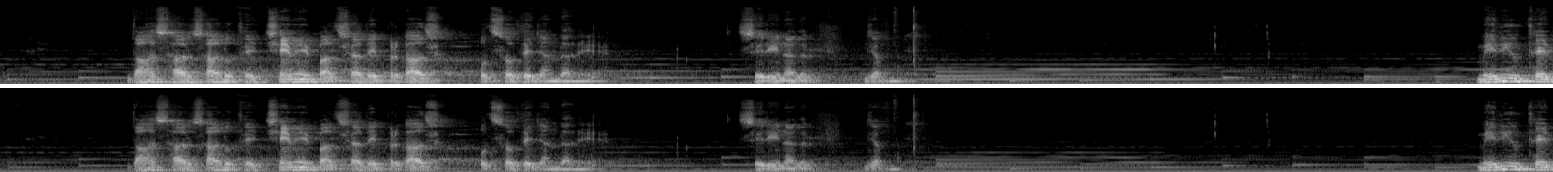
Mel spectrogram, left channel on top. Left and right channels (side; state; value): right; quieter; 3.7 dB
